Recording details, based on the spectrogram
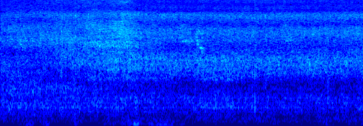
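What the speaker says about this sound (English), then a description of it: "Nice little stream over there running down into it." A small stream runs down into a large old pond in the East Devon countryside, giving a continuous broadband rush of flowing water with a faint breezy hiss and no voices.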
